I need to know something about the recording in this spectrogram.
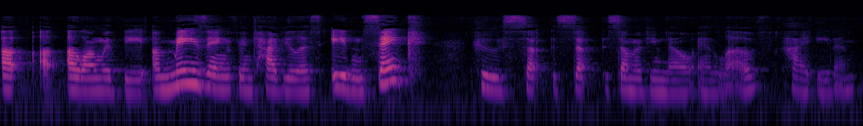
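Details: Adult woman who describes herself as a person who stutters, speaking spontaneously; stuttering.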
